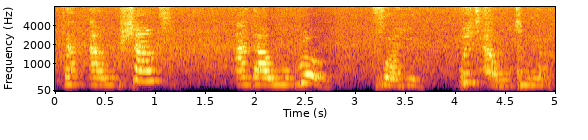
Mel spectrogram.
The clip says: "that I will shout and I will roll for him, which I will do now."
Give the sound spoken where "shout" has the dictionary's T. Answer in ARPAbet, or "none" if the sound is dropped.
T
